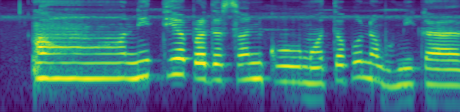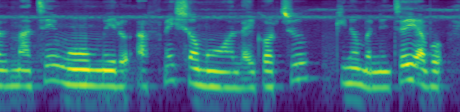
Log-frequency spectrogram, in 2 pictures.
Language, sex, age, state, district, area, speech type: Nepali, female, 30-45, West Bengal, Kalimpong, rural, spontaneous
